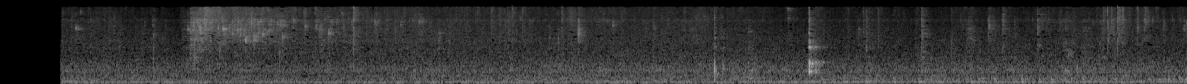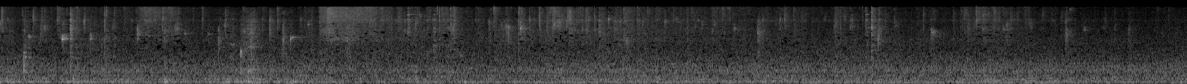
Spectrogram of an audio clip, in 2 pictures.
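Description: Mung and chana dal kebabs shallow-frying in oil in a steel kadhai: a steady crackling sizzle with scattered pops. A metal spatula scrapes and taps the pan now and then, with the loudest knock about eight seconds in.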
